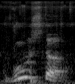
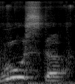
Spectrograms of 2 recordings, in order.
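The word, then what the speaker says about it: Worcester: Now it's called Wooster. Woo. I could not believe it myself either. It's worooster. Like why would you call it Wooster?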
